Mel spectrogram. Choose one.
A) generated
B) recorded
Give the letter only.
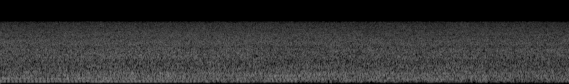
A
